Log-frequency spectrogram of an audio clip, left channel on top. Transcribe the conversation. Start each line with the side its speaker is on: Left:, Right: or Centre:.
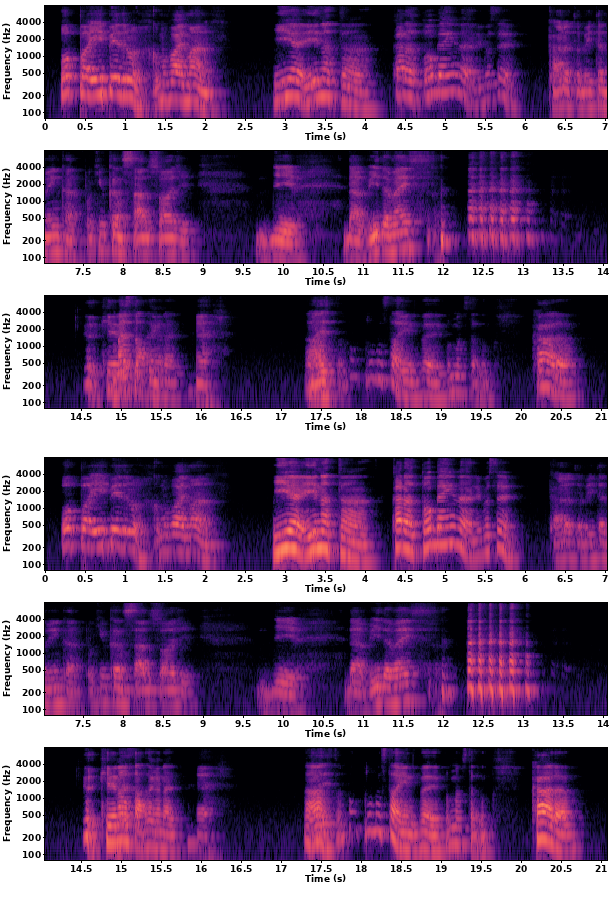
Left: Opa, aí, Pedro? Como vai, mano?
Right: E aí, Natan? Cara, eu tô bem, velho. E você?
Left: Cara, eu também também, cara. Um pouquinho cansado só de, de da vida, mas
Right: <laughs>
Left: <laughs>
Right: Que
Left: mas
Right: não
Left: também.
Right: tá, sacanagem.
Left: É,
Right: Ah,
Left: mas
Right: tá pelo menos tá indo, velho. Pelo menos tá indo. Cara,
